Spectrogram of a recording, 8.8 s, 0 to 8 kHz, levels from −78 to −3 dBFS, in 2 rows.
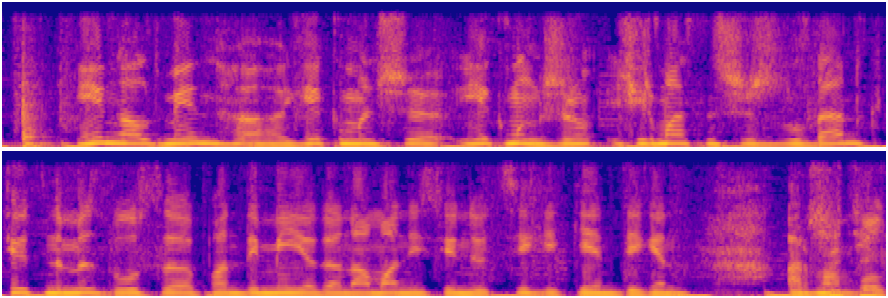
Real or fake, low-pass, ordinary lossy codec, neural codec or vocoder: real; 7.2 kHz; none; none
